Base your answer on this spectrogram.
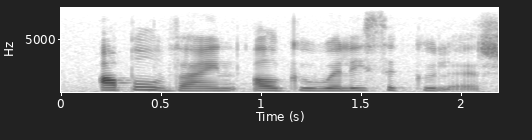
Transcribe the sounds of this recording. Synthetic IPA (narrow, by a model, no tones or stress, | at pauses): ʔæpəlˠvɐjnɐlˠkuulisəkulə̰r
